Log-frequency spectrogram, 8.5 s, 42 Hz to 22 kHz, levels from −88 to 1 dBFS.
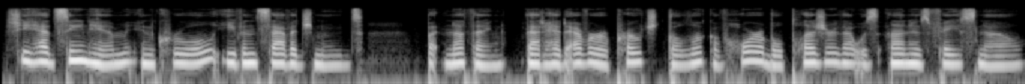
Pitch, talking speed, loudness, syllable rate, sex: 195 Hz, 185 wpm, -17 LUFS, 4.8 syllables/s, female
